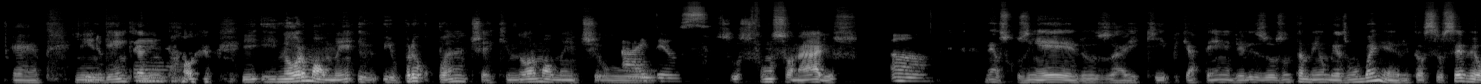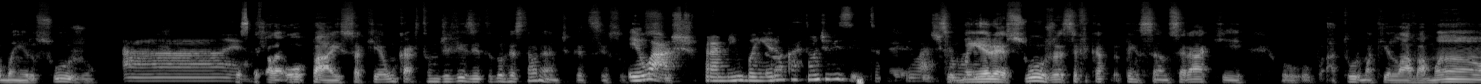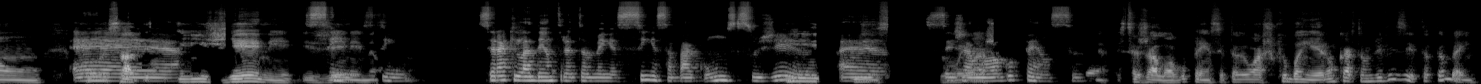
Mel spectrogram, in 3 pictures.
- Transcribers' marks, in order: laughing while speaking: "o re"; unintelligible speech; tapping; unintelligible speech
- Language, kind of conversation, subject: Portuguese, unstructured, O que faz um restaurante se tornar inesquecível para você?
